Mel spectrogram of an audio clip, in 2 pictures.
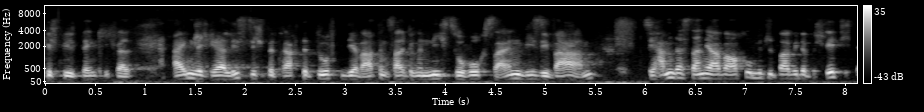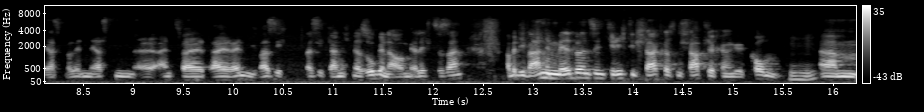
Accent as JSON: {"language": "German", "country": "Austria", "said": "als Österreicher"}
